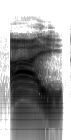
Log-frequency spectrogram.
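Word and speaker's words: hai: হবে আই ফাত্তো Bene Italian ভাষাতে এইচ এ আই এর উচ্চারণ হবে আই ইতালিয়ান ভাষা আই ফাত্তো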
